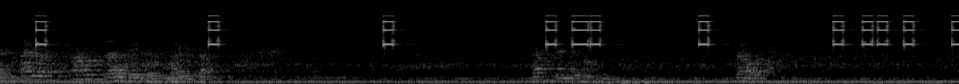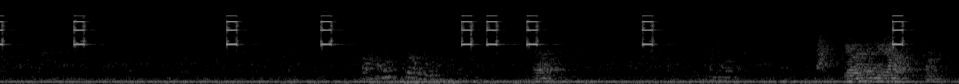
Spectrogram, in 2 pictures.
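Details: Short high electronic beeps, single and in quick clusters, over a low steady hum and faint talk; a root canal apex locator signalling.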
